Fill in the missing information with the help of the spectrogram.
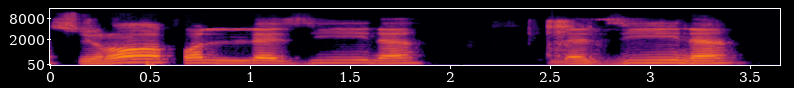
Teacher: Bila kita tak keluar lidah, dia automatik dia akan bertukar huruf zai. Maka perkataan al-lazina dengan huruf zai dah menyalahi huruf yang sebenar, sifatnya dan makhrajnya.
